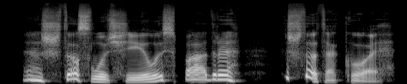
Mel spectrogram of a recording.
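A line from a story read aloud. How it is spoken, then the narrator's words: Ingratiating purring, cat-like toying. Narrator (Russian): послышался голос переводчика, вкрадчивый, мурлыкающий, как у кошки, забавляющейся своей жертвой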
